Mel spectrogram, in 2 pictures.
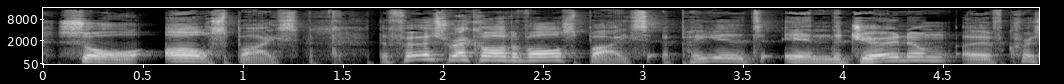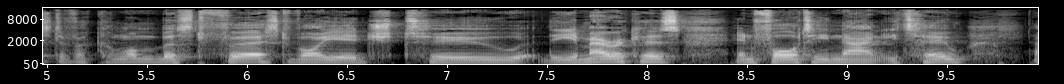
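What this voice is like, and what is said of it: Middlesbrough northeast English accent. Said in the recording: “my Borough accent. I'm from Middlesbrough in the northeast of England.”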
